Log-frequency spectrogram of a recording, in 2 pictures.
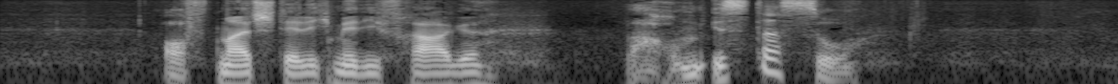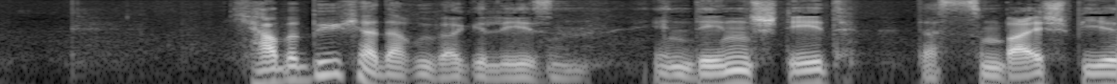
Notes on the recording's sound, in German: Achtung: live im Wald gesprochen- kann Spuren von echter Waldenergie enthalten. Live aus dem Wald.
